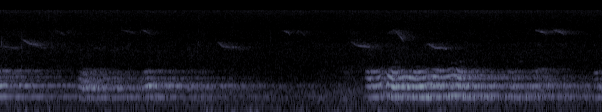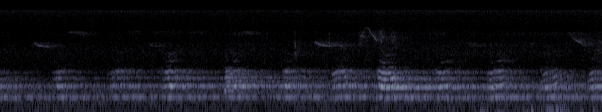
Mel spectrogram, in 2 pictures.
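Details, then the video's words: Russian hound baying in pursuit during a hunt in Ivanovo Oblast, Russia: long ringing tonal bays, a quieter lull near the start, then louder, prolonged bays with short breaks and occasional faint bird-like chirps above. "прощальная песня гона🎵русская гончая"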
